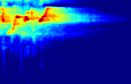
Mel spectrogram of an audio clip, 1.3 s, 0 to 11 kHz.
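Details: A European goldfinch in Tiaret, recorded 2019, gives a brief burst of high, tinkling twitters, several quick notes in half a second, then the sound rings away in an echoing tail.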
